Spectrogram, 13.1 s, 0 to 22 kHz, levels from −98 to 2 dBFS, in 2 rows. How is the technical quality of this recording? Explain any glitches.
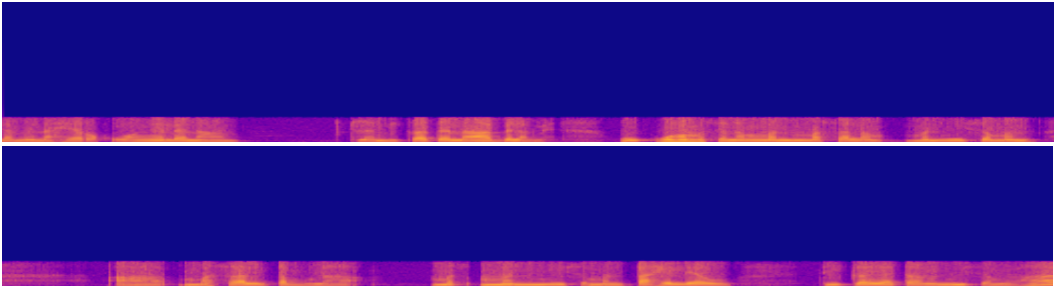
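Poor: G.726 ADPCM damage runs through the whole recording. Heavy, level-following rasp fits the codec's 16 kbit/s mode, where each sample keeps only a couple of bits of prediction error. On a spectrogram the band sits roughly 200 Hz to 3.4 kHz, blank above 3.9 kHz, with grainy noise smeared under every syllable. The waveform looks fuzzy wherever speech is loud.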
